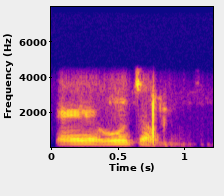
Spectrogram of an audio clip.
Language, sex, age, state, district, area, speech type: Nepali, male, 45-60, West Bengal, Darjeeling, rural, conversation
